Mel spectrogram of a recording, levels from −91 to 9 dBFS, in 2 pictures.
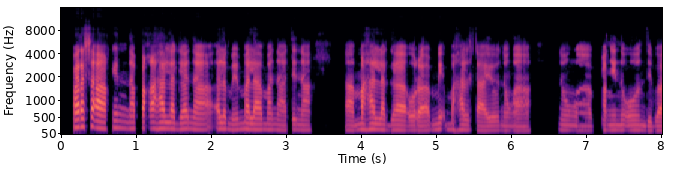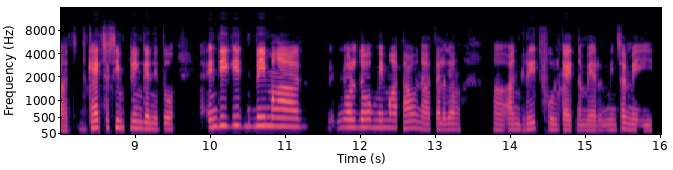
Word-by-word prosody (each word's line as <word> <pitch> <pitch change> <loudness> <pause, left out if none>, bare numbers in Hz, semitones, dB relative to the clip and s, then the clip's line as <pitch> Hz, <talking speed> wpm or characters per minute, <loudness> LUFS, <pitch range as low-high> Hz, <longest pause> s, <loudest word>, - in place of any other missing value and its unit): para 225 +2 +8
sa 195 -4 +6
akin 195 0 -9
napakahalaga 180 -1 +1
na 160 -3 0
alam 170 -1 0
mo 150 - -4
'yon 155 - -6
malaman 155 -2 -1
natin 145 +1 -7
na, 140 - -2 0.5
ah, 135 -1 -3
mahalaga 150 -3 0
or, 135 -1 -1
ah, 130 - -1
mi 165 +3 -4
mahal 150 -1 -5
tayo 130 0 -4
no'ng, 125 -1 -10
ah, 120 - -5 0.4
no'ng, 140 -1 -11
ah, 125 0 -6
Panginoon, 140 0 -4
'di 125 - -11
ba? 125 -1 -3 0.2
Kahit 205 +5 +5
sa 215 - -1
simpleng 200 -3 0
ganito 165 -2 -1 0.4
hindi 245 +4 +7
git 270 -2 +3
may 255 +1 +11
mga 245 -2 +4 0.6
although 220 0 0
may 210 -1 -1
mga 210 0 -2
tao 195 +2 -3
na 160 -1 -5
talagang, 160 0 -6 0.5
ah, 150 -1 -8
ungrateful 160 +1 -5
kahit 145 -1 +4
na 140 - -8
mayroon 140 0 -5
minsan 150 +4 -4
may 140 -2 -5
160 Hz, 170 wpm, -24 LUFS, 140-195 Hz, 0.6 s, may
